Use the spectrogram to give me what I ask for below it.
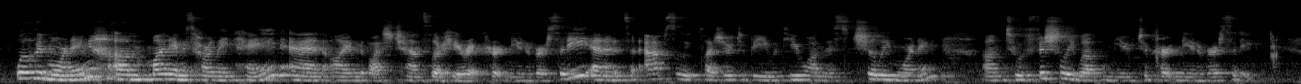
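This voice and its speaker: A woman with an American accent and a medium-pitched voice talks at a fairly quick pace with hardly any pauses, ordinary pitch variation and big swings in loudness, over noticeable background noise and audible room echo. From US, Colorado. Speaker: university vice-chancellor. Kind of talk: welcome speech. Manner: formal.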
